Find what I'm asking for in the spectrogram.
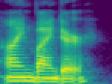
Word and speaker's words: Einbinder: It's Jean Smart and Hannah Einbinder. I believe that's how you say her name.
